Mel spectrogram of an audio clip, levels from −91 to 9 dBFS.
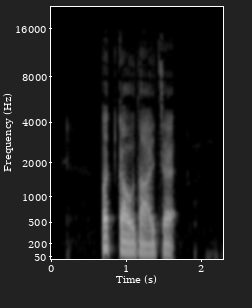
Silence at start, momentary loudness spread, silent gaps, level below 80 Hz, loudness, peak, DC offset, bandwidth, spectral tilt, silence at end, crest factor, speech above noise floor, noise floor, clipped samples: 0.7 s; 11 LU; none; -66 dBFS; -30 LUFS; -12 dBFS; under 0.1%; 15 kHz; -7 dB/octave; 0.65 s; 20 dB; 47 dB; -75 dBFS; under 0.1%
